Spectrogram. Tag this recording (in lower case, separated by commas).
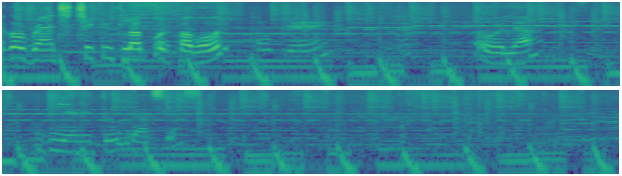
music, speech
